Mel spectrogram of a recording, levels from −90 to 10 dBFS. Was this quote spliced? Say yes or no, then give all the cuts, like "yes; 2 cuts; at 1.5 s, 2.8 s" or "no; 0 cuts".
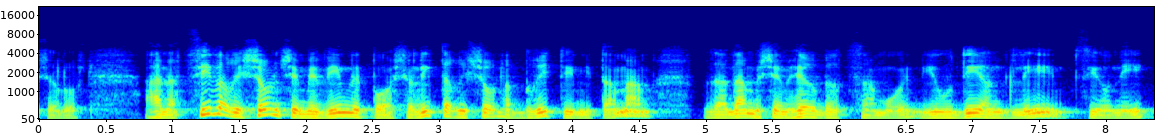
no; 0 cuts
